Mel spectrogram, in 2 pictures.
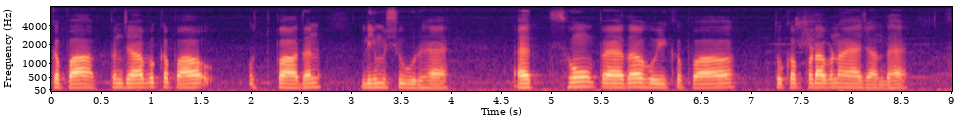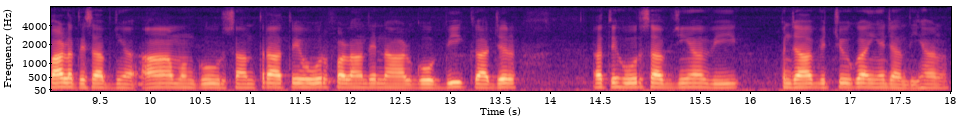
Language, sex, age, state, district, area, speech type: Punjabi, male, 30-45, Punjab, Barnala, rural, spontaneous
